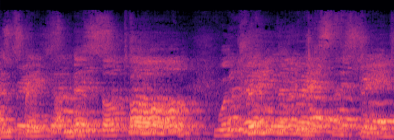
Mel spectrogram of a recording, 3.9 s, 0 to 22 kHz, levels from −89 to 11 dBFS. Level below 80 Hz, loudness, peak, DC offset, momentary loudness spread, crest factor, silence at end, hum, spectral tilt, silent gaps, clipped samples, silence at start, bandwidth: -46 dBFS; -14 LUFS; 0 dBFS; under 0.1%; 6 LU; 14 dB; 0 s; none; -5 dB/octave; none; under 0.1%; 0 s; 16 kHz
